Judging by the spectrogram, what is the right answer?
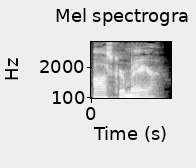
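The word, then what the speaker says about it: Oscar Mayer: Well, to me it was always Oscar Meyer. I remember singing a song a lot of people but it's Oscar Mayor Bernstein Bear. Bernstein Bear there. What it is is that No, it's pronunciation. Well, no, it's spelling. Look at the spelling of the Oscar. They Oscar If you go to Oscar, it's Oscar Mayor and they they swear to God it's always been Oscar Mayor.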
